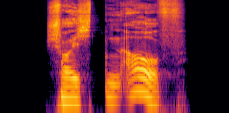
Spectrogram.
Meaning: inflection of aufscheuchen: 1. first/third-person plural preterite 2. first/third-person plural subjunctive II
- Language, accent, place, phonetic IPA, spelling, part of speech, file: German, Germany, Berlin, [ˌʃɔɪ̯çtn̩ ˈaʊ̯f], scheuchten auf, verb, De-scheuchten auf.ogg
